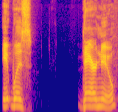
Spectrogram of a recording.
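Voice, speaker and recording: A man's voice: on the high side, level tone, drawn-out words, fairly bright tone, no echo, clean studio sound. A man, co-hosting a podcast and telling long family stories with frequent laughs. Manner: chatty storyteller, laughs often. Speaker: podcast co-host. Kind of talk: casual chat.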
